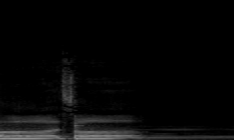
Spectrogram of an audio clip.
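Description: The sargam note Sa sung twice at the same pitch on the syllable 'sa', each note held about three-quarters of a second, with a violin sounding the same note. It is the opening of a beginner's alankar in which each note is repeated twice.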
